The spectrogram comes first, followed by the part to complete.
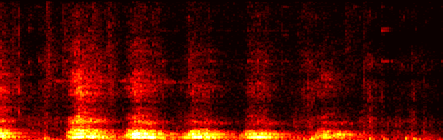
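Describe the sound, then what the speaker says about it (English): A dog barks in a steady run of five or six loud, close barks at an even rhythm, with no voices over it. "I have two dogs, and one of them is a little barker"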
